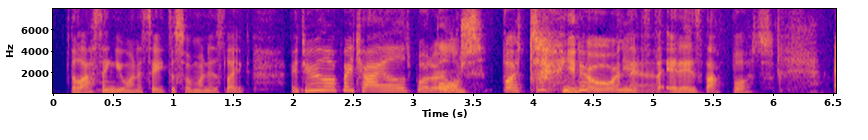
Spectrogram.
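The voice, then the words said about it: Liverpool accent. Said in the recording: “So there's a Liverpool accent there ... I am originally from the Wirral, which is just over the water from Liverpool”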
